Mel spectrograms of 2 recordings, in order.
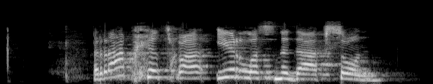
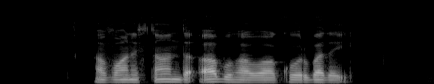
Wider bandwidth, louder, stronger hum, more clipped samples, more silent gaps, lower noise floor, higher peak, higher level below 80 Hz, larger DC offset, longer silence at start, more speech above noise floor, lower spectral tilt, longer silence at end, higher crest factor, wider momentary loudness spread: second, 7.8 kHz vs 10 kHz; first, -13 LUFS vs -29 LUFS; neither; neither; neither; second, -59 dBFS vs -80 dBFS; first, 0 dBFS vs -10 dBFS; first, -58 dBFS vs -70 dBFS; neither; second, 0.65 s vs 0.95 s; second, 46 dB vs 52 dB; second, -3.5 dB/octave vs -7.5 dB/octave; second, 0.5 s vs 0.9 s; second, 14 dB vs 20 dB; about the same, 7 LU vs 9 LU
